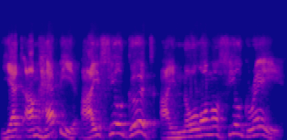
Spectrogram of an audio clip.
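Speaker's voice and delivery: bouncy comic poem reading with a rhyme beat; poem recital. Acted. Poet reciting a comic poem to the open mic. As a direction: perform the silly rhyme for the crowd.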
